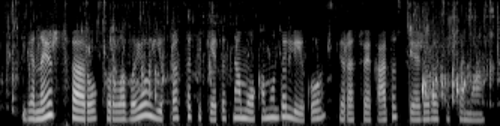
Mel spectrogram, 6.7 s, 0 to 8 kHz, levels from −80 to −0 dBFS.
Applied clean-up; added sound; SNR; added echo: neural mask model RNNoise.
